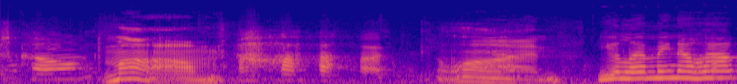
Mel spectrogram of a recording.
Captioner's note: Rose laughs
